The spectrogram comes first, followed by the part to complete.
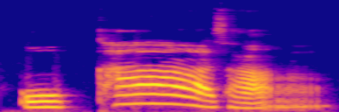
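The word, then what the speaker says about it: おかあさん: 다섯 박이 총 박자가 거기서 아 소리가 날아가고 카가 두 박이 되는 거예요 오카상 오카상 응의 응은 받침이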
